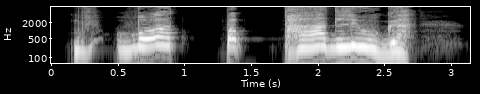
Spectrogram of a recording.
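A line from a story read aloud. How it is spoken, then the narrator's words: Stammering. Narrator (Russian): начал заикаться Чича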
